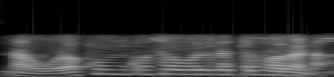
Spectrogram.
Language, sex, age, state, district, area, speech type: Bengali, male, 18-30, West Bengal, Howrah, urban, conversation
